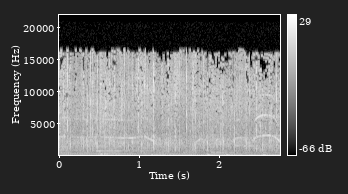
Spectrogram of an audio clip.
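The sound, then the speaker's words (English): A church audience clapping loudly and steadily, a dense continuous patter of many hands, with low sustained musical tones humming underneath and a few heavier thumps toward the end. “Come on, clap real loud.”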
